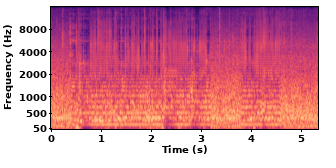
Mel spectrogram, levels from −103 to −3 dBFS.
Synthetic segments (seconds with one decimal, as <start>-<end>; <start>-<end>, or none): 0.4-3.2; 3.8-4.6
